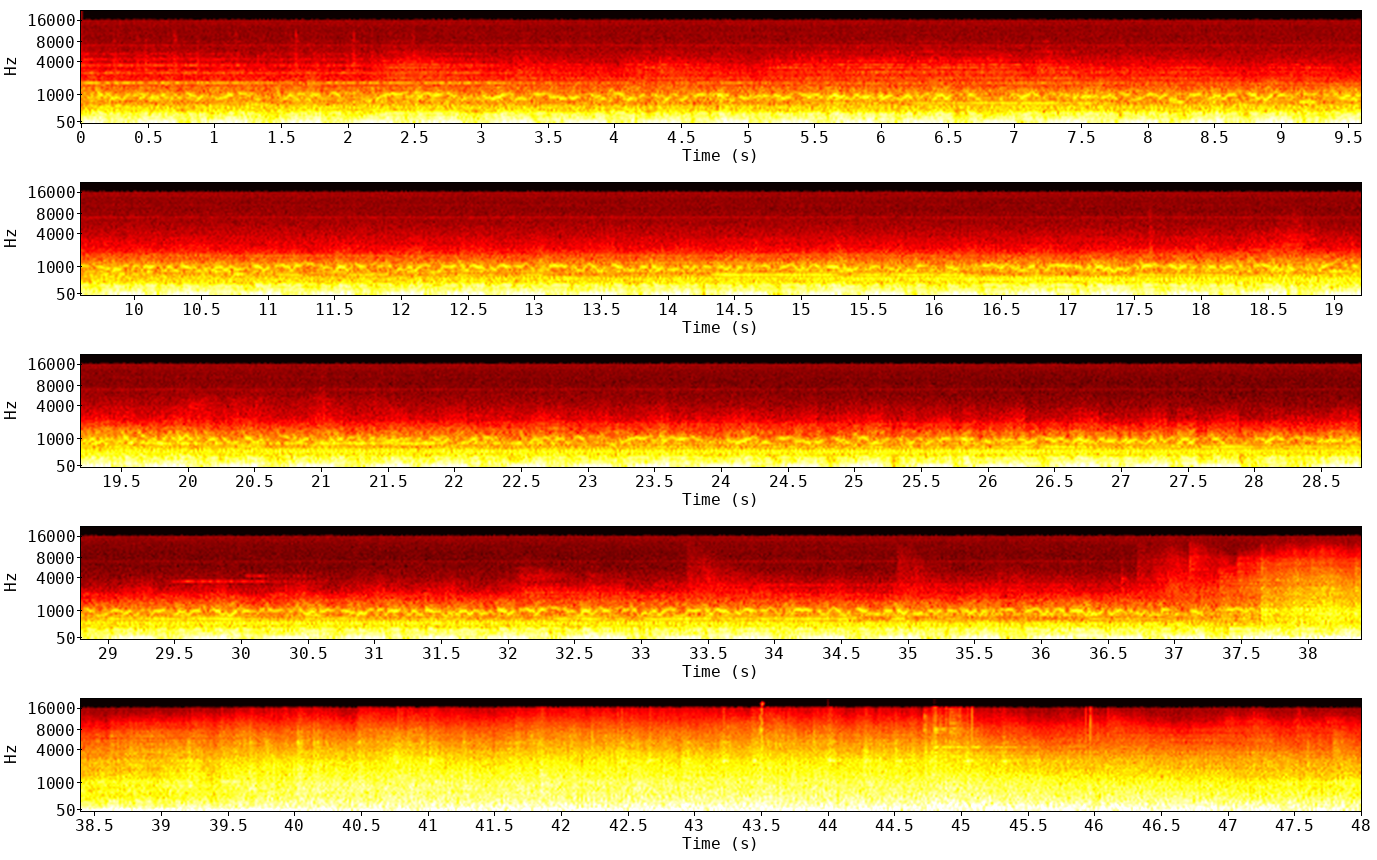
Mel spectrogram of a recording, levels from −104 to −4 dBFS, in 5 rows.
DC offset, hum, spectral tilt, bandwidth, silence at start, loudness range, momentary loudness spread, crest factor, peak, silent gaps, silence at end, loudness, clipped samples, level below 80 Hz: under 0.1%; none; -7.5 dB/octave; 9 kHz; 0 s; 10 LU; 10 LU; 10 dB; 0 dBFS; none; 0 s; -14 LUFS; under 0.1%; -14 dBFS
